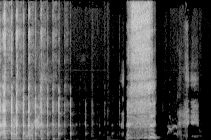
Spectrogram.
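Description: A woman laughing in quick, breathy pulses for about a second, then after a short pause a single short, breathy burst.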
